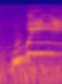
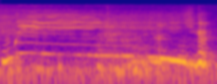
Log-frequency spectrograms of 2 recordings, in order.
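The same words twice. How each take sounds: First: High gliding whee; roller coaster whee. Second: Long high whee falling down; roller coaster whee. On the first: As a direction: sound sweeps up like a ride. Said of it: "I say like a roller coaster". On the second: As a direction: sweep it down like a coaster drop. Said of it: "Want me to do that again?". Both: Shown as a demonstration.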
